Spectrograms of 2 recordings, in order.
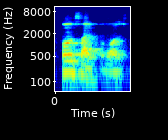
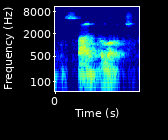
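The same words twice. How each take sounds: First: "psychology" mispronounced with a "per" at the front; wrongly sounded P. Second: "psychology" starting on a clean "s" sound; silent P. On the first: Teacher showing the class a mistake, wrongly sounded P in psychology. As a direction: sound the P as its own syllable before "psychology". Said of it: "no, it's psychology". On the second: Teacher correcting the mistake for students, silent-P psychology. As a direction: drop the P and begin "psychology" with "sai". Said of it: "but the P is silent". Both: Shown as a demonstration.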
